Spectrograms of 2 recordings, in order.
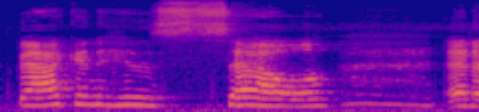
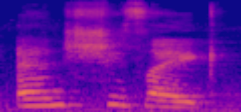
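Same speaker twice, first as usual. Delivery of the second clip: ordinary delivery, nothing marked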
